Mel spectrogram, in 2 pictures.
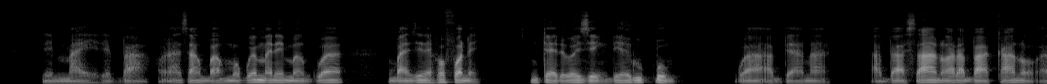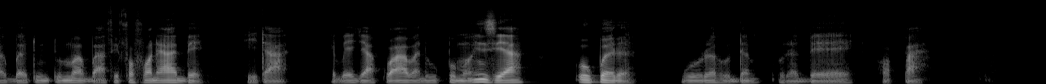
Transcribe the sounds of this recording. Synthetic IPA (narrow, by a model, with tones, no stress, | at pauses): ɾe˨ma˨i˨ɾe˨ba˦o̰˨na̰˨sa˦ŋ͡mɡ͡ba˨u˦mo˨ɡʷe˦ma˨ne˦ma˨ŋ˨ɡu˦a˦ | ŋ͡m̩˨ɡ͡ba˨n˨zi˦ne˨fo˦fo˦˨ne˨ | n̩˦te˦˨ɾe˨βa˦ze˨ŋ˨de˦ha˦ɾu˦k͡po˦m˦ | ɡwa˦a̰˨bi˨a˨na˨ | a̰˨be˨˦a˨sa˦no˨a˨˦ɾa˨ba˦˨ka̰˨˦no˨a̰˨ɡ͡ba˨tu˦n̩˦tu˦a˦˨ɡ͡ba̰˨fi˨fo˦fo˦ne˦a˦be˨ | ḭ˨ta˨ | e˨ɡ͡be˨˦d͡ʒa˨kʷa˦βa˨ni˨u˨k͡po˦mo˨˦n̩˦zi˨a˦ | o˦k͡pa˨ɾa˨ | wo˨˦ɾa˦ho˨da˦m | o˨ɾa˨be˦ | o̰˨pa˦˨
